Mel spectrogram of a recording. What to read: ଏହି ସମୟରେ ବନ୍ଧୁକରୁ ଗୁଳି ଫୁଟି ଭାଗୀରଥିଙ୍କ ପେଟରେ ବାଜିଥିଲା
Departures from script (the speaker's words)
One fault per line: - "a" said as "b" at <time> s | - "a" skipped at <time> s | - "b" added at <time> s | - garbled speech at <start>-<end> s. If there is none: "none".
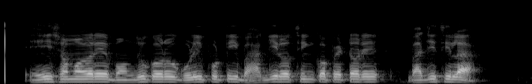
none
